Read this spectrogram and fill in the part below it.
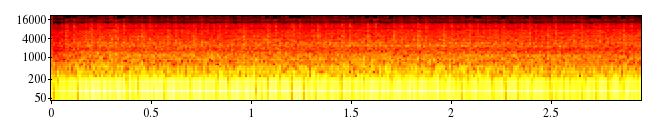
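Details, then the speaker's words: Jackaroo after intake manifold gasket refitted the right way round, now running: deep, steady idle rumble with even beat, no knocking or misses; normal idle. "got the engine all running it was all sweet running nice"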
